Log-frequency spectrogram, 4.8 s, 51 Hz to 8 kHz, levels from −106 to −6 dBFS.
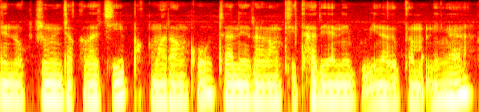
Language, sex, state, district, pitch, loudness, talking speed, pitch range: Garo, male, Meghalaya, South Garo Hills, 90 Hz, -17 LUFS, 115 wpm, 85-95 Hz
